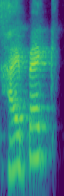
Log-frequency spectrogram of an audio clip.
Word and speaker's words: HIPEC: before i start i want to get the pronunciation right it's hipec and pi pike is that correct absolutely so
